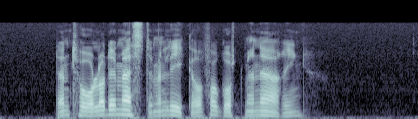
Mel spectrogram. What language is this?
Norwegian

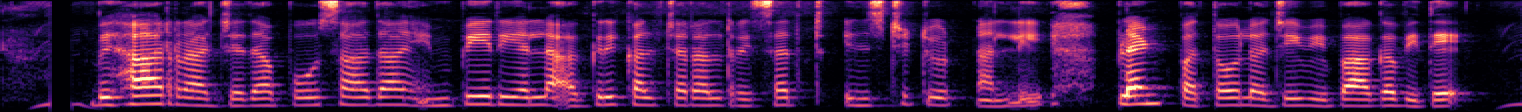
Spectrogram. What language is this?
Kannada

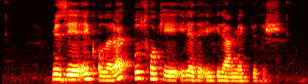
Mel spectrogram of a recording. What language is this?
Turkish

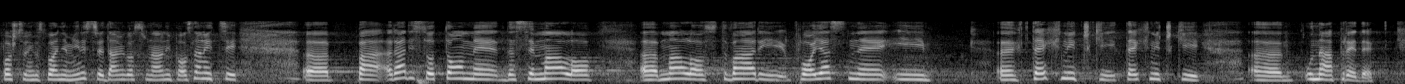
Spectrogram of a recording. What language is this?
Serbian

